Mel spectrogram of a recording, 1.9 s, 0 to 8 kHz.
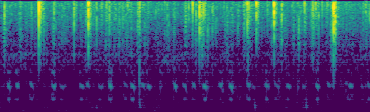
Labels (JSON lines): {"label": "anthrophony, mechanical", "recorder": "SoundTrap 300"}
